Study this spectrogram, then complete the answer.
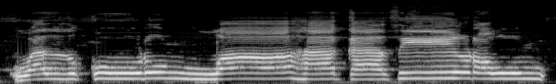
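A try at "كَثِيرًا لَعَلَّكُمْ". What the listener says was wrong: Nggak ada wawunya Bunda. Langsung tuh. Langsung masuk ke lamnya. Nggak ada huruf waw. Bukan kathirol. Langsung ke lam. Lebur. Katsiran la'allahum.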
